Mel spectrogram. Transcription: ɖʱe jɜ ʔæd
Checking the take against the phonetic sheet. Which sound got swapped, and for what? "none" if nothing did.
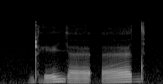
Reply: ɜ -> æ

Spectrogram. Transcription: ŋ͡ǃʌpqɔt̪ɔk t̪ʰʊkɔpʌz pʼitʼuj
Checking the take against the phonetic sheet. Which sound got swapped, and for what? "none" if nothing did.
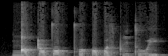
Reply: q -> ʈ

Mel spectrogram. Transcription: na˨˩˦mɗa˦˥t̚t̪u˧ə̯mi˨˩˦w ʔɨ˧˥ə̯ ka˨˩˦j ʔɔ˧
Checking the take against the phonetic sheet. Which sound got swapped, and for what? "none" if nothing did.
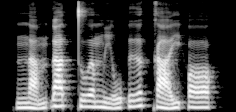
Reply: none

